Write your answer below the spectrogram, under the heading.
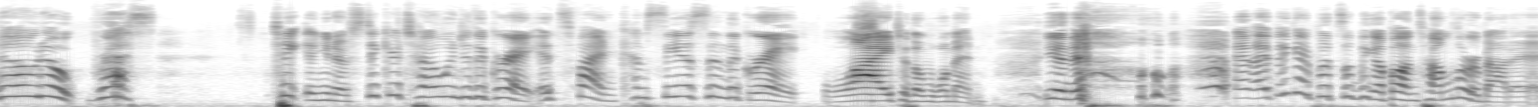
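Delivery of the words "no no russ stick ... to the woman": mock shouting, yelling. Recalling watching a scene on tv, retelling yelling at the tv. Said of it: "I'm yelling at the TV and I'm like".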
